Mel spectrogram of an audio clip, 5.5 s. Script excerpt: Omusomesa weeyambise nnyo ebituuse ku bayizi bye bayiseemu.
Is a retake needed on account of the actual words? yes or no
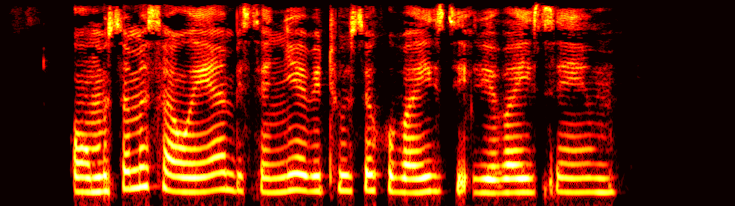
no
